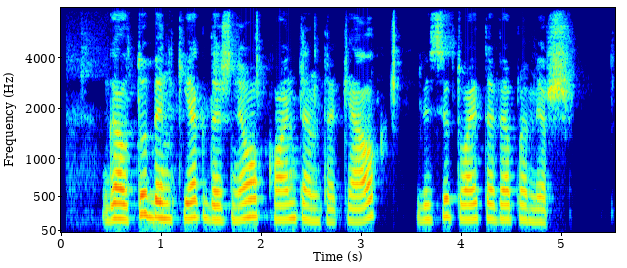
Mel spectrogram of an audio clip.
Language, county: Lithuanian, Vilnius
